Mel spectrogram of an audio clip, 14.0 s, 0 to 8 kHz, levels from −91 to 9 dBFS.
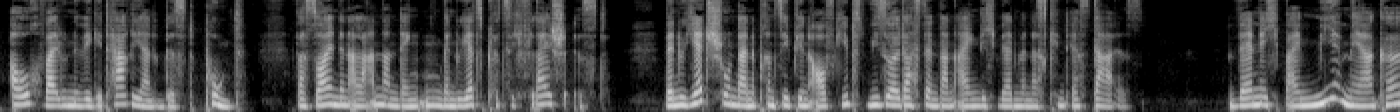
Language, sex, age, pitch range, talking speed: German, female, 20-39, 175-215 Hz, 190 wpm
